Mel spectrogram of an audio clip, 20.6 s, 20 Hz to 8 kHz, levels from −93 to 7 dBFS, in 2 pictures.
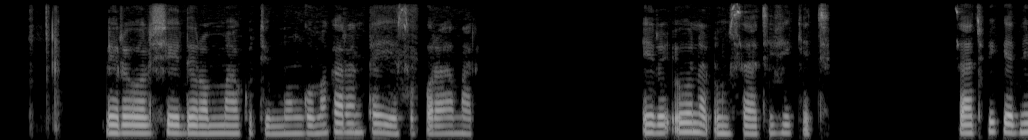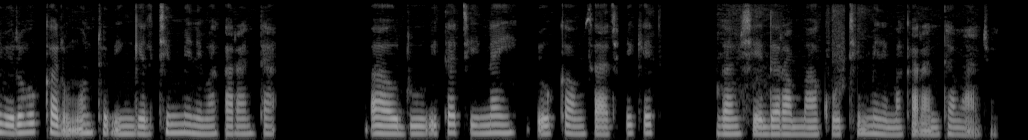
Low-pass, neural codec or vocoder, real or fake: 7.2 kHz; none; real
